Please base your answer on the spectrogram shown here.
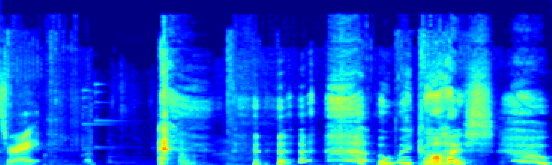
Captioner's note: laughs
